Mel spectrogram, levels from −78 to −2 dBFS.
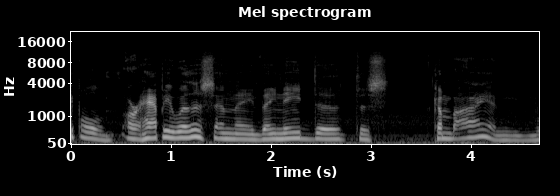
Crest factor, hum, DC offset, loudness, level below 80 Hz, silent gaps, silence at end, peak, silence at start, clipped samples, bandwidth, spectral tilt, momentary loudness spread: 20 dB; none; under 0.1%; -36 LUFS; -58 dBFS; none; 0 s; -16 dBFS; 0 s; under 0.1%; 16 kHz; -6 dB/octave; 9 LU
